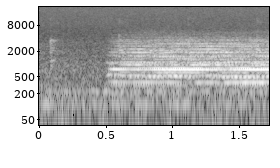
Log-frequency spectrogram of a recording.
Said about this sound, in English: And June the 15th comes around, and the train is coming down the tracks towards them. Can you hear it? Do you hear the train?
